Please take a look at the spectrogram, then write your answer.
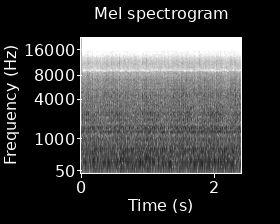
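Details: Caterpillar 299 compact track loader diesel idling after fuel pump replacement: steady, even constant low rumble, no stumbles or misses; runs smoothly, about the same as before the pump change; AC compressor belt noted loose.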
